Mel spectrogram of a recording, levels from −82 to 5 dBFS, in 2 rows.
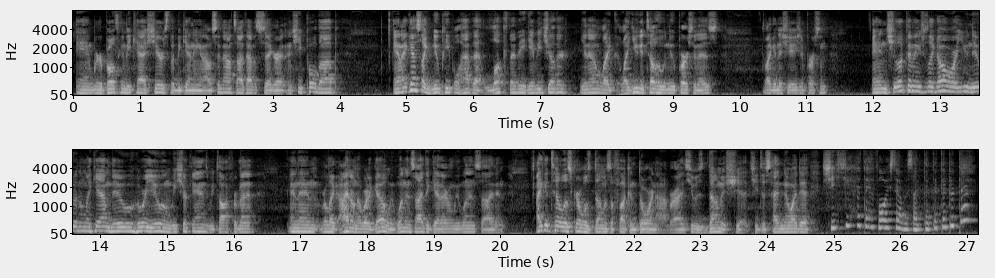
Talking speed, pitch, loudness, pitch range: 305 wpm, 115 Hz, -25 LUFS, 105-135 Hz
